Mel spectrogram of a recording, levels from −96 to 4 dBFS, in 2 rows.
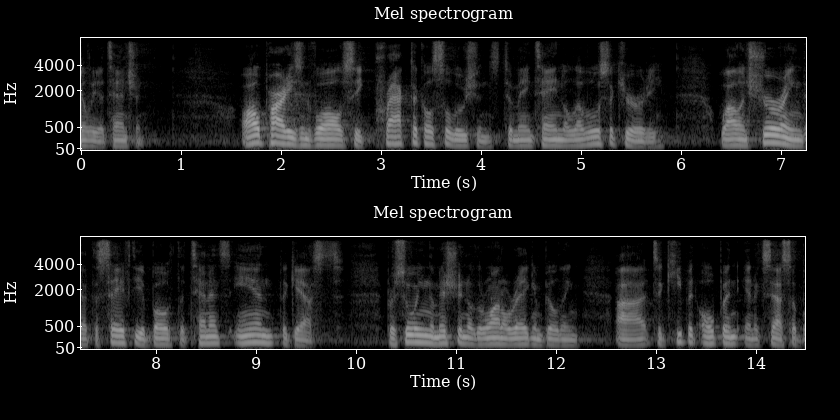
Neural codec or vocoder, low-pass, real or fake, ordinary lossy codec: none; 7.2 kHz; real; AAC, 48 kbps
